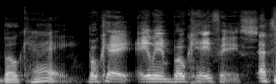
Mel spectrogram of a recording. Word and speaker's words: bokeh: in the chat alien bokeh face i know that's hilarious and did you know it's actually pronounced bouquet bouquet alien bouquet face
